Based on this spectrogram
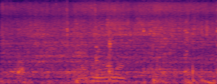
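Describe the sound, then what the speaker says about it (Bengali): Fried fish heads are stirred into a simmering curry with new potatoes in a wok, a steady sizzle and hiss with scraping spoon strokes at close range, and light background noise. "এবার ভেজে রাখা মাথাগুলো দিয়ে দিই"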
